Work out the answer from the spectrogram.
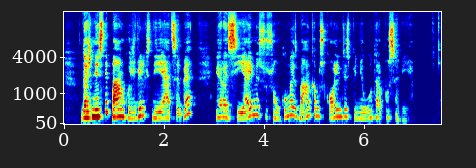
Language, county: Lithuanian, Vilnius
